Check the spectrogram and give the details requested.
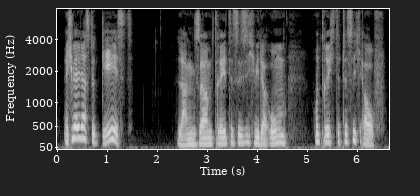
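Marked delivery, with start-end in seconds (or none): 0.1-1.5 angry. A narrator's reading. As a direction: demand "will" sharply and high. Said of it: "blaffte er".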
